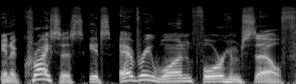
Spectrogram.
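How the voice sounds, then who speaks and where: This man speaks at a medium pitch with an American accent. His pitch swings very widely, and the recording is very clean with a silent background. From Texas. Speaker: survival author. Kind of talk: sales pitch.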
